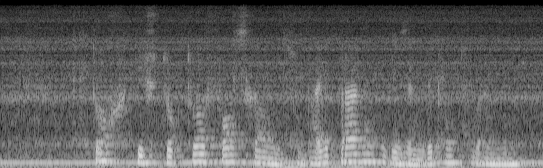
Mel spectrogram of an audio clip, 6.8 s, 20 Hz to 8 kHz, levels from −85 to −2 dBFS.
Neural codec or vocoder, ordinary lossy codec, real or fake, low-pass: none; none; real; 7.2 kHz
